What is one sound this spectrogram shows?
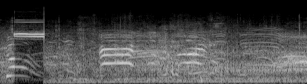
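A referee blows short, sharp whistle blasts.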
